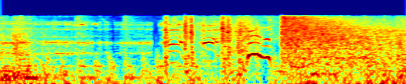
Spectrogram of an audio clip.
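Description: Gunshots in an action film's dubbed soundtrack, over a low rumble, followed by a sudden bright hiss about three seconds in.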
